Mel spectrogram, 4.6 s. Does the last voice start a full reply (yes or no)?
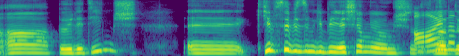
yes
